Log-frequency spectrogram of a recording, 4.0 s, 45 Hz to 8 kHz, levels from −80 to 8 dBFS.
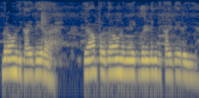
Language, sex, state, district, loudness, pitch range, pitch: Hindi, male, Haryana, Charkhi Dadri, -14 LUFS, 155-170 Hz, 165 Hz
